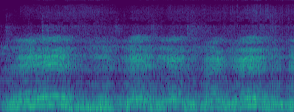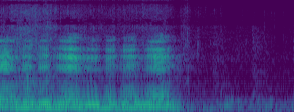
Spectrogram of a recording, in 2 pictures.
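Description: A child makes loud revving engine noises with the voice.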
